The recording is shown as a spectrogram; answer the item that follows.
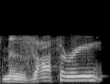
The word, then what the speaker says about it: misotheria: Yes, I think it should be pronounced misotheria, sort of rhyming with misogyny.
